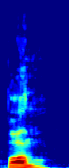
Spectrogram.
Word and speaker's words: Baltimore: There's an R in there. – Baltimore. – There you go.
